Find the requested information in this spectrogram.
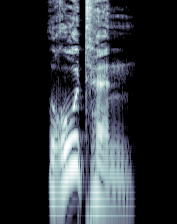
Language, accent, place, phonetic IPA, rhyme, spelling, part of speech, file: German, Germany, Berlin, [ˈʁuːtn̩], -uːtn̩, ruhten, verb, De-ruhten.ogg
- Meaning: inflection of ruhen: 1. first/third-person plural preterite 2. first/third-person plural subjunctive II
